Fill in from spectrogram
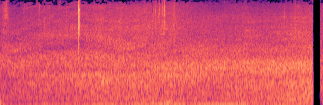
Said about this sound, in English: Oh, it's calmed down now. Suddenly it was a rush of traffic.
